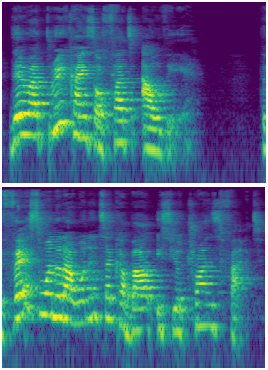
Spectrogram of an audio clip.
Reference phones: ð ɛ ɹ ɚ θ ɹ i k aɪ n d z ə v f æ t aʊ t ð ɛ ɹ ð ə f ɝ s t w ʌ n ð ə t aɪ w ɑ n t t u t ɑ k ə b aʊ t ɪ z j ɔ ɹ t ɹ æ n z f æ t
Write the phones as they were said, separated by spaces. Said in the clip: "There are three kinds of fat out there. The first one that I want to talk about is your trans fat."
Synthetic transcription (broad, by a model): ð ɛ ɹ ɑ θ ɹ i k aɪ n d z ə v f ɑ t aʊ t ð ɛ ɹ ð ə f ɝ s t w ʌ n ð ə t aɪ w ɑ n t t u t ɑ k ə b aʊ t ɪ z j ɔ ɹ t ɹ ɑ n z f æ t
